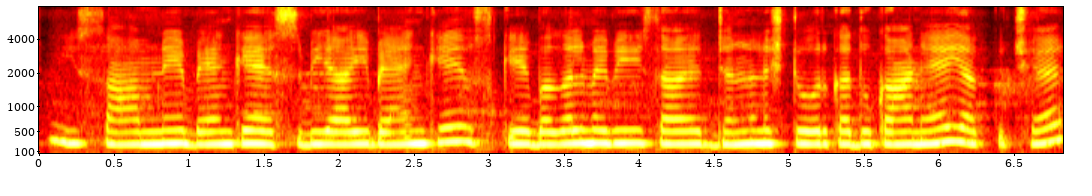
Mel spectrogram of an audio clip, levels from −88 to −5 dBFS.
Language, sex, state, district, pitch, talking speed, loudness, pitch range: Hindi, female, Uttarakhand, Tehri Garhwal, 255 Hz, 165 wpm, -12 LUFS, 250-260 Hz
